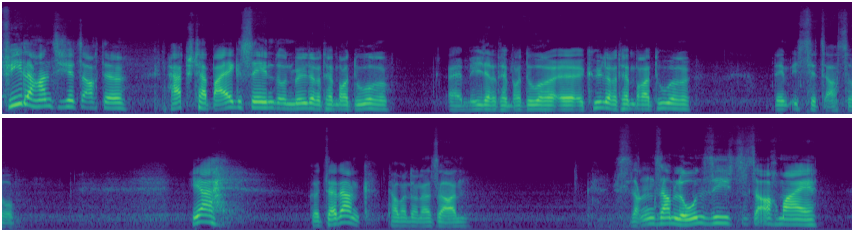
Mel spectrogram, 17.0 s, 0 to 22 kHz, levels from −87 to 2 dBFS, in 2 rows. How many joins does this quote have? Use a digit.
1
